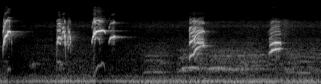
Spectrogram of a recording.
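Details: Lure song of a persistent long-tailed shrike, used to make other shrikes reply: a few separate harsh bursts and downslurred notes spaced out over a quiet hum.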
